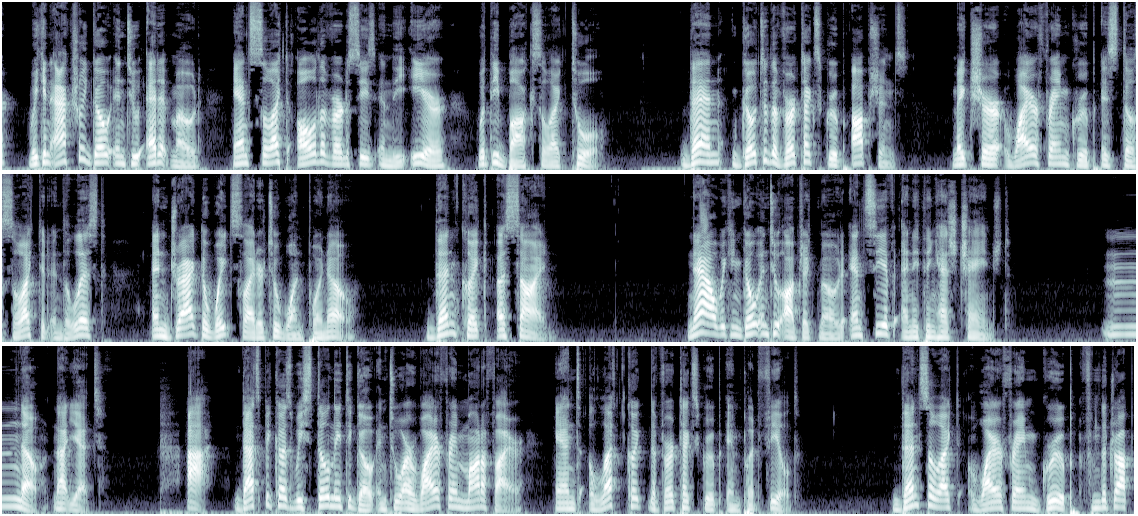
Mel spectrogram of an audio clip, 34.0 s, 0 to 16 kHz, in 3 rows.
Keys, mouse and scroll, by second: 2.3 click, 3.8 middle click, 4.3 z, 5.2 b, 6.0 a, 6.2 b, 7.7 middle click, 8.1 z, 12.0 click, 17.6 click, 18.1 click, 18.7 middle click, 19.5 click, 22.4 middle click, 25.7 click, 29.3 click, 33.2 middle click.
